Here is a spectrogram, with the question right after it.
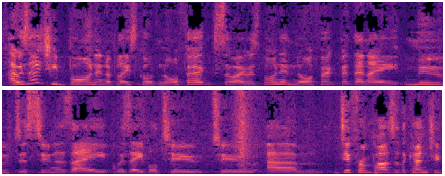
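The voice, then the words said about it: British accent. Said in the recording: “the accent's too much of a benefit for me to lose ... nobody's got a British accent.”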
